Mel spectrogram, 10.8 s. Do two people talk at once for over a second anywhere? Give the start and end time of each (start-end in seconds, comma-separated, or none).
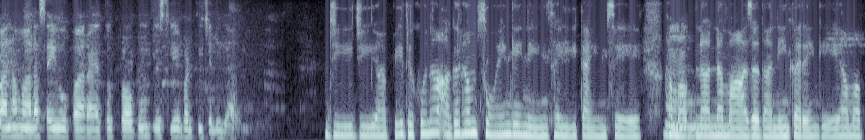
none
